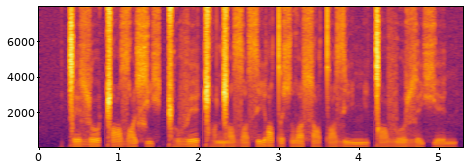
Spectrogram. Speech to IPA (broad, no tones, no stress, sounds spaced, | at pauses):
ǀ e ɮ o ǁ ɑ zˤ ɑ ɕ i ç ɡ͡ǁ o v e ɡ͡ǁ ɑ ŋ͡ǁ e zˤ e s i ɾ o tˤ i ç ðˤ e ɬ a tˤ e z i ɲ i ǀ ɑ v o ɮ e ç e n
